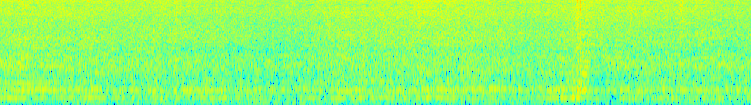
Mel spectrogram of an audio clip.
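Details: Bees produce an unbroken, even humming drone with several steady tones stacked together. One short sharp buzz stands out just before the fourth second.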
